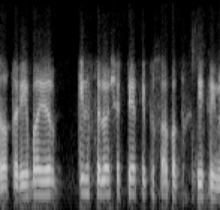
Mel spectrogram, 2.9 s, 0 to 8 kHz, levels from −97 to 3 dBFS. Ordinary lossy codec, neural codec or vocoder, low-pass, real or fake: Opus, 16 kbps; codec, 16 kHz, 2 kbps, FunCodec, trained on Chinese and English, 25 frames a second; 7.2 kHz; fake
